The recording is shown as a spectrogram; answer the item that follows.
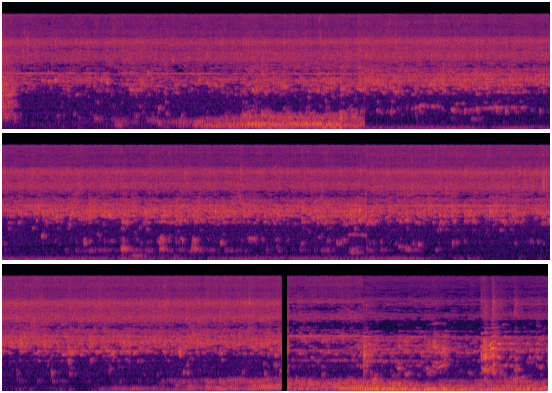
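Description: Water splashing steadily into a live-fish holding tank, an even rushing hiss, with a louder splash at the very start.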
